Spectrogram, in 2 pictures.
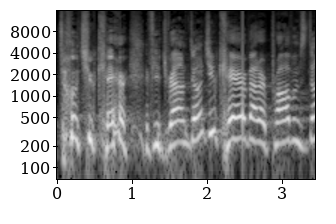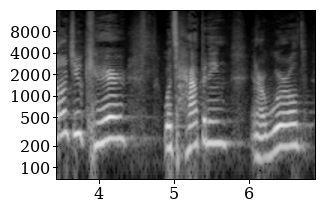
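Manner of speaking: high, loud desperate plea of frightened disciples; panicked cry. Retold or imitated. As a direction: cry out over the storm in panic.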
